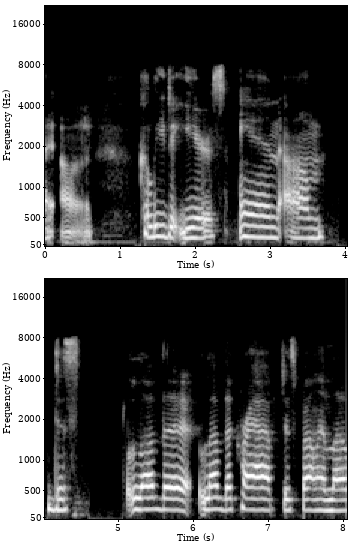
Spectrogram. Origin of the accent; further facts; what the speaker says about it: Wilmington, North Carolina, United States; now in Durham, United States; I was born in a place called Wilmington, North Carolina, which is on the coast, and grew up there.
